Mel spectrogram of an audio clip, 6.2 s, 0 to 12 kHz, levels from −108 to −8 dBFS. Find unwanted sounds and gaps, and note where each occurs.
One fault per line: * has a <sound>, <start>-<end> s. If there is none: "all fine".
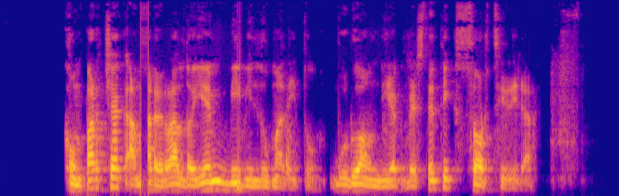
* has a dropout, 1.4-1.5 s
